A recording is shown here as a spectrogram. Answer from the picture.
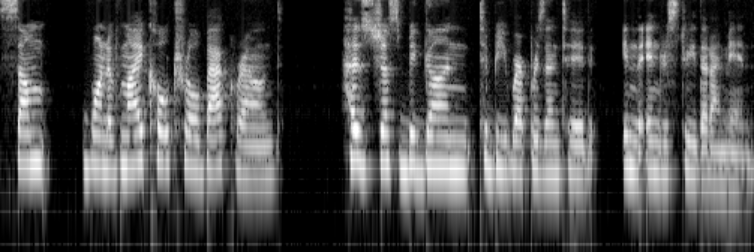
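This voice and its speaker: A woman with a Californian accent speaks at a medium pitch with fairly even intonation. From immigrated to the US at age five. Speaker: podcast host and college student. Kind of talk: casual chat.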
